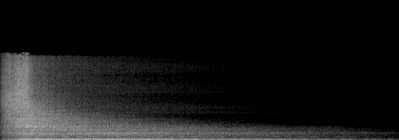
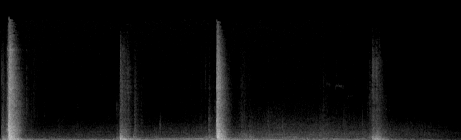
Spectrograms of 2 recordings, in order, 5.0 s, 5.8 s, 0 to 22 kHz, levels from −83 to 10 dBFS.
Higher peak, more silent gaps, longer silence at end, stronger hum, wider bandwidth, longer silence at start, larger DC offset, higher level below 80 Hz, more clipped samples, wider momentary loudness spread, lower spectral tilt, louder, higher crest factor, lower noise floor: about the same, -4 dBFS vs -2 dBFS; neither; second, 0.4 s vs 0.9 s; neither; second, 13.5 kHz vs 19.5 kHz; about the same, 0 s vs 0.05 s; neither; second, -54 dBFS vs -46 dBFS; neither; about the same, 25 LU vs 26 LU; about the same, -2.5 dB/octave vs -3.5 dB/octave; about the same, -23 LUFS vs -24 LUFS; about the same, 24 dB vs 28 dB; about the same, -56 dBFS vs -59 dBFS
